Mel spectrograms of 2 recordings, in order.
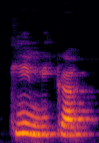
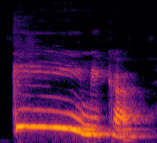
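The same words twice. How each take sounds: First: Said in the usual way. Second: "química" with QUÍ held long and very high; stress on first syllable. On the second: Shown as a demonstration. Teacher marking the tonic syllable, "química" with a long high QUÍ. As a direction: call out "química", stretching the QUÍ. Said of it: "antepenúltima".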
